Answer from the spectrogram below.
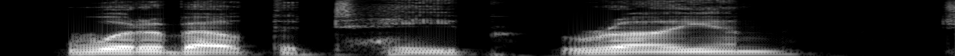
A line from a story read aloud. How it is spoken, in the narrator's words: Joseph scoffed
